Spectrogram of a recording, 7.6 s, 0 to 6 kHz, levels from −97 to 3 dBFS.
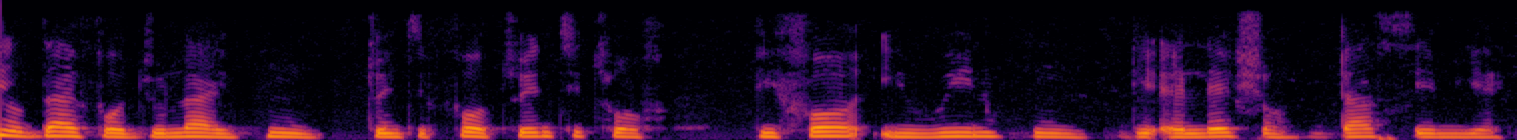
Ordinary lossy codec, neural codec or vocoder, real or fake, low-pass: none; none; real; 5.4 kHz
